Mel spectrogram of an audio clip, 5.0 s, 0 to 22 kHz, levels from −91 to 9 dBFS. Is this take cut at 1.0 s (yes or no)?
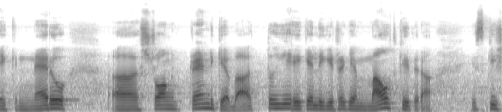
no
